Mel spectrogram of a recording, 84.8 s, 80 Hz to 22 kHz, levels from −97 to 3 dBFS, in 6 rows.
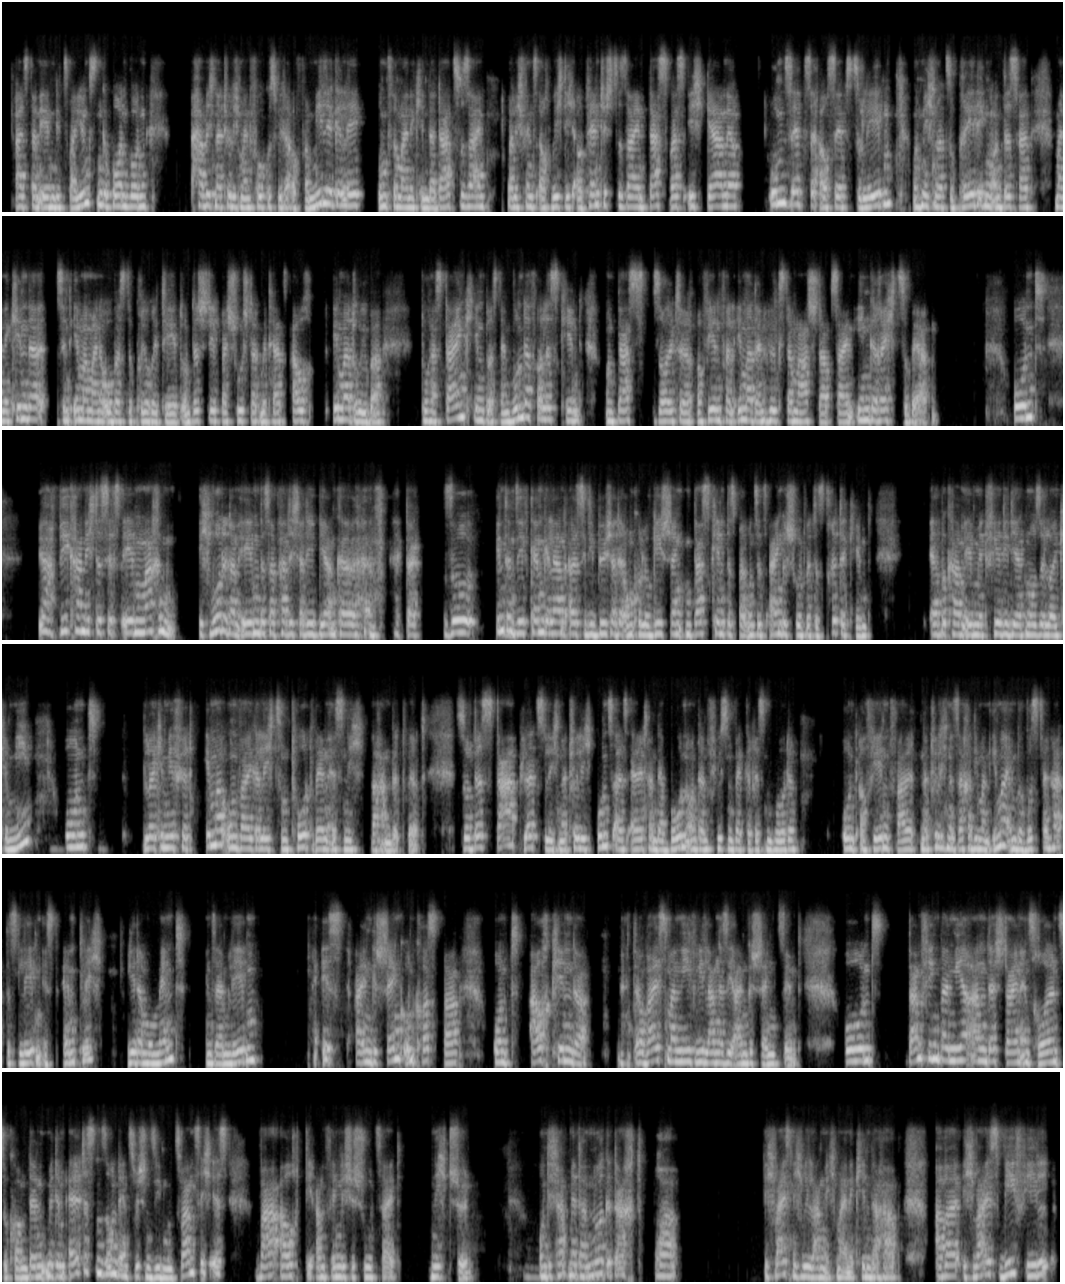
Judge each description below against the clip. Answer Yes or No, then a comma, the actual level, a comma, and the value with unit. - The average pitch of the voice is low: No, high, 190 Hz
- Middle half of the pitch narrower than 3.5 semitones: Yes, average, 2.9 semitones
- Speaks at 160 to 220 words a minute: Yes, average, 180 wpm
